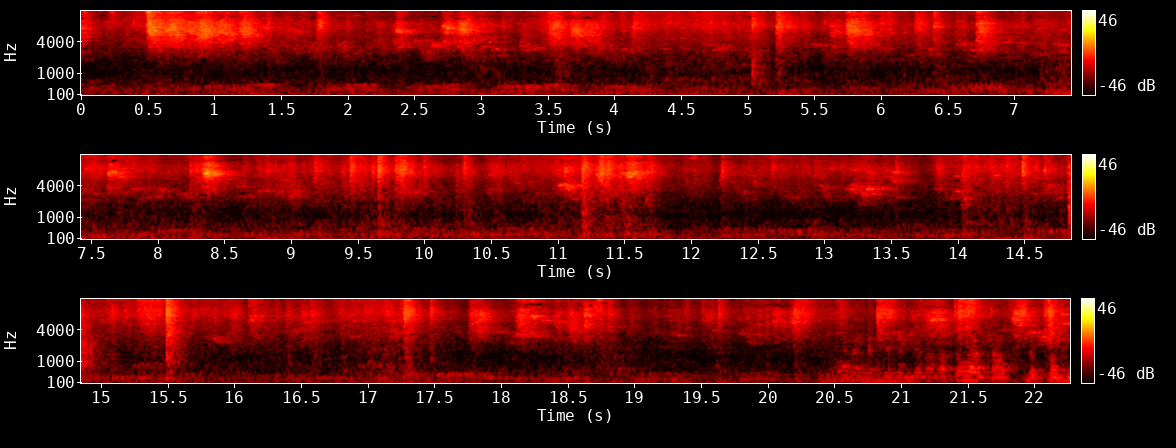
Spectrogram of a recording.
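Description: Racing pigeons coo softly and continuously throughout, with bursts of wing flapping and rustling, heard close up under someone talking.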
